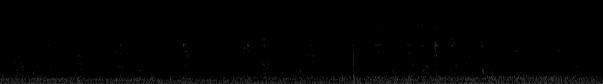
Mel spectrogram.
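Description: A scratch-off lottery ticket being scratched, its coating scraped away in quick, irregular, faint strokes.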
